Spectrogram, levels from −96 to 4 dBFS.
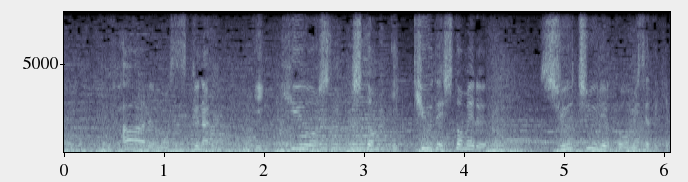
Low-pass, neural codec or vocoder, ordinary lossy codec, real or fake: none; none; none; real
